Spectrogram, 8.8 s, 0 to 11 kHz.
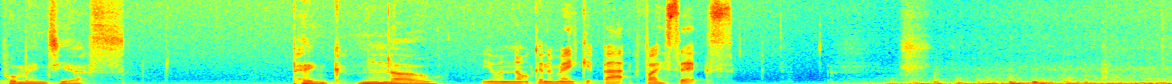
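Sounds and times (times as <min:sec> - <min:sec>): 
speech: 0:00.0 - 0:01.0, 0:02.3 - 0:05.6, 0:06.8 - 0:07.2
train rumbling into a station: 0:06.2 - 0:08.7.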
